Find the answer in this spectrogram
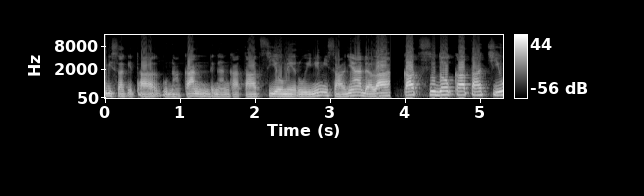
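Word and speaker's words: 強める: Kanji ini dibaca tsuyomeru bila dia bersebelahan dengan hiragana me dan ru.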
